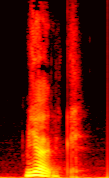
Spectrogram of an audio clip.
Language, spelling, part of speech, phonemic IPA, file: Swedish, mjölk, noun, /mjœlk/, Sv-mjölk.ogg
- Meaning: milk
